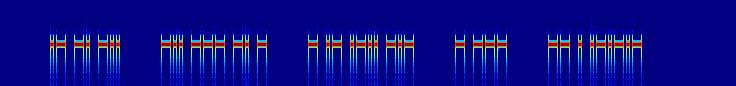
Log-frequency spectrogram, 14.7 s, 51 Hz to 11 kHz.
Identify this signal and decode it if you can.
Morse code, heard as a keyed tone, about 20 wpm, 700 Hz. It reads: AND DONT TALK TO ME.
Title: 2x Word-Spacing - Sentences from Top 400 Words - 20wpm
